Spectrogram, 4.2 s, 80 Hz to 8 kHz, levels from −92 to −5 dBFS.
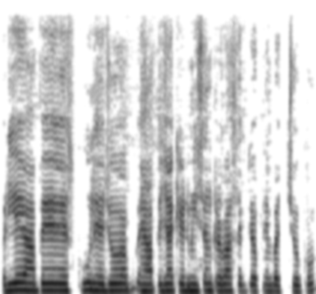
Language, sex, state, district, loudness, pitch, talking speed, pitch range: Hindi, male, Bihar, Lakhisarai, -20 LUFS, 185 Hz, 255 wpm, 180-195 Hz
